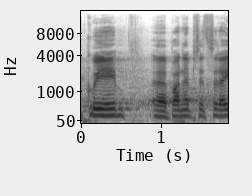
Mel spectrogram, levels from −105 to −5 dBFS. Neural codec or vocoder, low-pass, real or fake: none; 14.4 kHz; real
